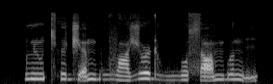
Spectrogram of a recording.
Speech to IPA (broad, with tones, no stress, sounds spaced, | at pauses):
lʲ ũ˦ cʰ ɪ˦ d͡ʒ ɛ̰˦ m b ṳ˧ v ɑ˨ ʒ ə˞˦ ɖʱ ṳ˨ o̯ s ɑ̰˧ m b ə˦ ŋ ḭ˨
